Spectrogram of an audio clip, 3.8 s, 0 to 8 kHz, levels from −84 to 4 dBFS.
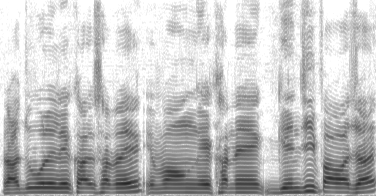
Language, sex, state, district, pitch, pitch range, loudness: Bengali, male, West Bengal, Paschim Medinipur, 170 Hz, 170-180 Hz, -18 LUFS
